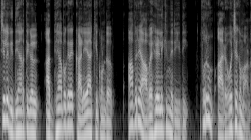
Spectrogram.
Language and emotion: Malayalam, disgusted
